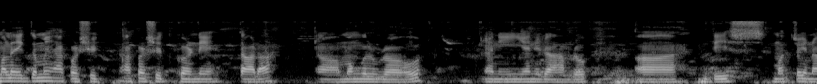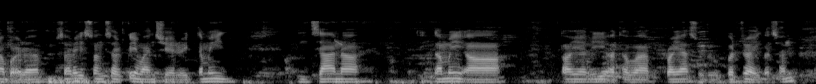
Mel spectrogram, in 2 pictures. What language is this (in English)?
Nepali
